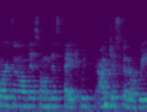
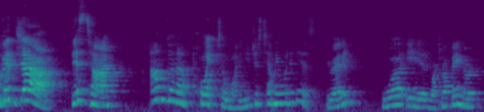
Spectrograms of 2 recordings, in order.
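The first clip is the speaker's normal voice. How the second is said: ordinary talk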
